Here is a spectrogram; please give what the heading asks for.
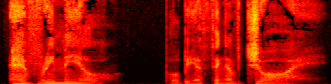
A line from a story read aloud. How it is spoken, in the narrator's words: whispered the voice from under the old man's hat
